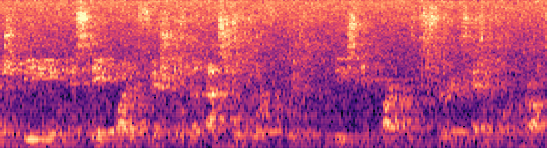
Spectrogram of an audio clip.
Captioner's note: voice muffled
